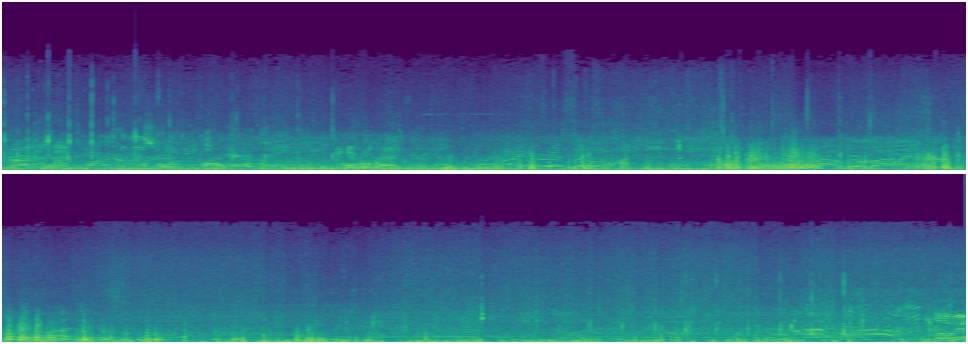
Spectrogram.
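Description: A crowd of spectators cheers and calls out outdoors.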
